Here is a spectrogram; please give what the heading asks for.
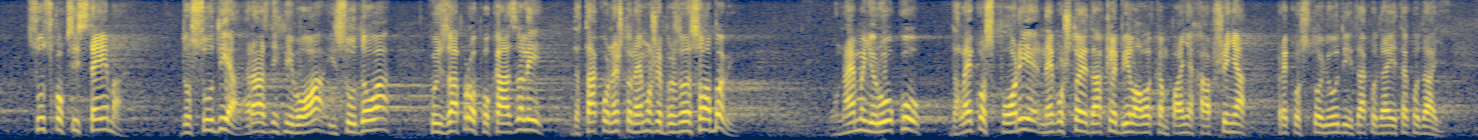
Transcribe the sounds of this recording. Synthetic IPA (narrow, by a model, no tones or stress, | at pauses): sut̪sko̞ɡsist̪e̞ːma | d̪o̞sud̪ijaɾaːznixniʋo̞ːaisud̪o̞ʋako̞jsuzapɾaʋo̞po̞kaːzalid̪at̪ako̞neʂt̪o̞nemo̞ʒebr̩zod̪aseo̞baʋi | unajmaɲuɾuːkud̪aleko̞spo̞ɾije̞neɡo̞ʂt̪o̞je̞d̪akle̞biːlˠao̞ʋakampaɲaxapʃe̞ɲa | pɾeko̞st̪o̞ːʎuːd̪iːt̪ako̞d̪aʎeit̪ako̞d̪aʎe̞̰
